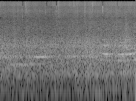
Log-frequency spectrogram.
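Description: Rain patters steadily on a surface nearby while a voice talks over it.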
